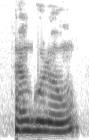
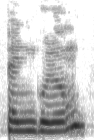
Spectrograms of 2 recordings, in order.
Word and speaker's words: penggulung: Pangolins come from a Malay word spelled P-E-N-G-G-U-L-U-N-G, pangolung, which is what the internet told me is that's how that's pronounced. Pangolung. – Pangolung.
